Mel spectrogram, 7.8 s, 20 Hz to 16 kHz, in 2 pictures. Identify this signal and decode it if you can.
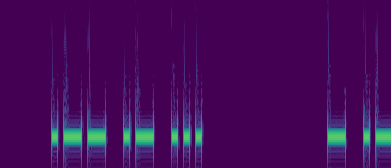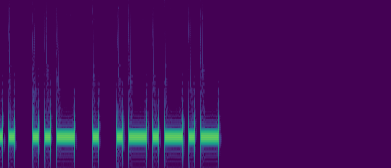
Morse code, heard as a keyed tone, about 21 wpm, 700 Hz. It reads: WAS TRUE.
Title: 3x Word-Spacing - Sentences from Top 400 Words - 20wpm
